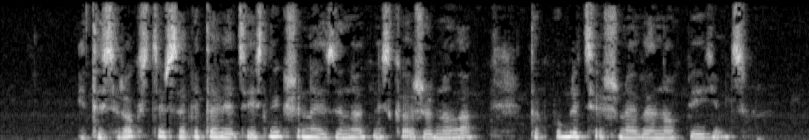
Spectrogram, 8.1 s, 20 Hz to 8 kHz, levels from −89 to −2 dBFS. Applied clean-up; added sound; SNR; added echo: none; none; none; none.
